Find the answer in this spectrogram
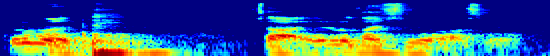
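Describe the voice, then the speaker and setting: A man teaching an English class, drilling pronunciation and quizzing students with quick rhetorical questions. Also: medium pitch, expressive, mellow. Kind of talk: classroom lecture. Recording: echoey classroom, faint noise.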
